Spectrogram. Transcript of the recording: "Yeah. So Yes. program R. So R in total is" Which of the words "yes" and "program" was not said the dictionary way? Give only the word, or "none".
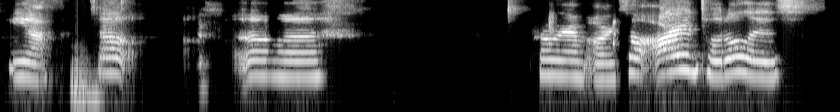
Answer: yes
